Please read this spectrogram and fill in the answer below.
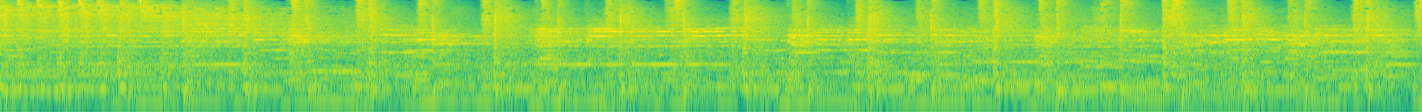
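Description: Live blues band playing an instrumental passage: electric guitars over a steady drum-kit beat and bass.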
